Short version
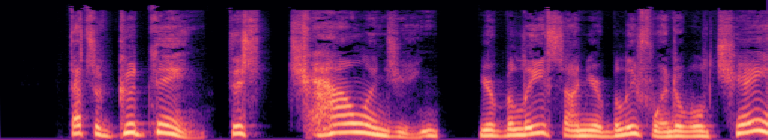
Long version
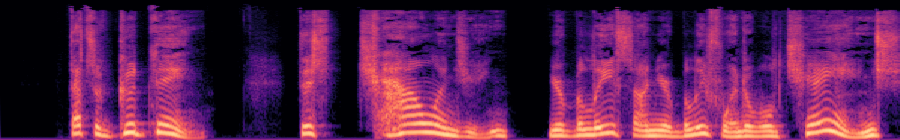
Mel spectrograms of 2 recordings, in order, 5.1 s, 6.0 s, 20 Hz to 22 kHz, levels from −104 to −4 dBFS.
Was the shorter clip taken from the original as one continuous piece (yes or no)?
no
